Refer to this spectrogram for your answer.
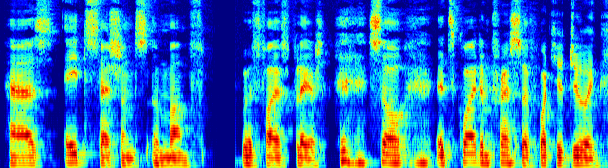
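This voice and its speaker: Man interviewer with a mid-pitched voice. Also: takes it slowly. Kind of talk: conversational interview questions.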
